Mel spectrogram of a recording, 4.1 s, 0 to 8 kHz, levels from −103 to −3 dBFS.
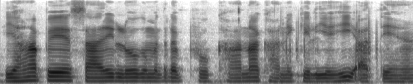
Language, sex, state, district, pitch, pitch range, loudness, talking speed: Hindi, male, Uttar Pradesh, Gorakhpur, 120 Hz, 115-130 Hz, -20 LUFS, 190 wpm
